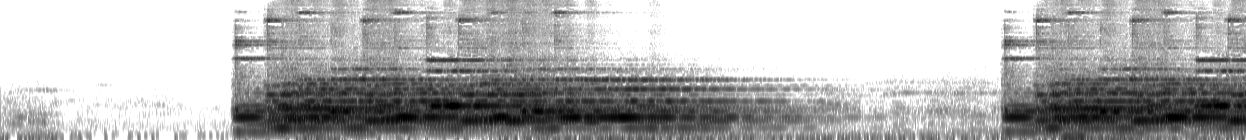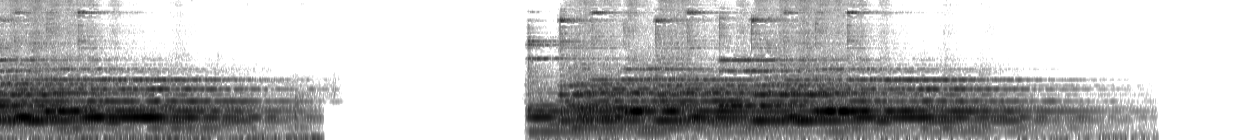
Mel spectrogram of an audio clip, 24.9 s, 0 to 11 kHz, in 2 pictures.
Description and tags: sonicsnaps-LBFR-schoolbell
Class ring of secondary school La Binquenais. The class ring is three times the same tone.
recorded on Monday 12th November 2012 with Roland R05
binquenais, bretagne, brittany, field-recording, rennes, school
